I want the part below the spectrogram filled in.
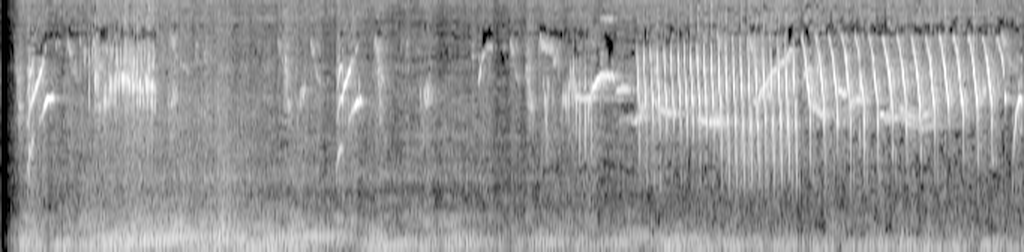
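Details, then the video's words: Canary singing, used as a lure to get lazy birds singing: scattered sharp chirps over a low rumbling background at first, then a dense, fast, even trill of high rapid notes fills the second half. "PANCINGAN BURUNG KENARI MALAS BUNYI SUSAH GACOR"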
